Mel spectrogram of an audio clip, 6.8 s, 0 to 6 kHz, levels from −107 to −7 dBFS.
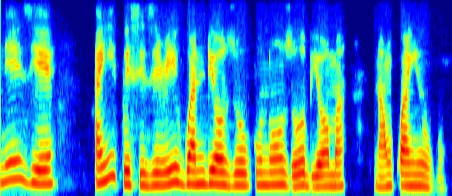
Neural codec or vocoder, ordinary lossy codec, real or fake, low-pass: none; Opus, 24 kbps; real; 5.4 kHz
